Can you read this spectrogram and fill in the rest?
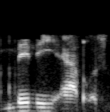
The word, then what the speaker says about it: Minneapolis: Mindianapolis, a lot of people say it. Yeah, you ever go to Indianapolis or Mindianapolis? How do you say that? It's Minneapolis. Anyway, golly, Michael Fox just got robbed in broad daylight.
